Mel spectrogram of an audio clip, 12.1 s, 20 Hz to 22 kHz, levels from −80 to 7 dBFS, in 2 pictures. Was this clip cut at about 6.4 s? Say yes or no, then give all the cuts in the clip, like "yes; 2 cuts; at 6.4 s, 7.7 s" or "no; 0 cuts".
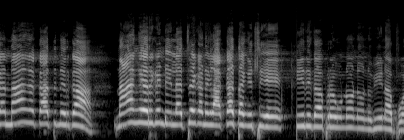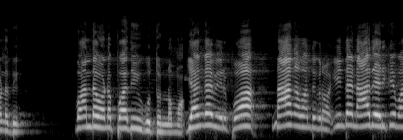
no; 2 cuts; at 4.3 s, 8.8 s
